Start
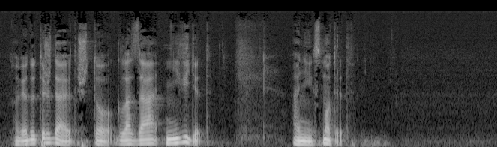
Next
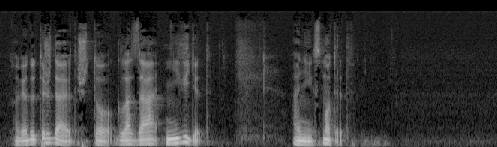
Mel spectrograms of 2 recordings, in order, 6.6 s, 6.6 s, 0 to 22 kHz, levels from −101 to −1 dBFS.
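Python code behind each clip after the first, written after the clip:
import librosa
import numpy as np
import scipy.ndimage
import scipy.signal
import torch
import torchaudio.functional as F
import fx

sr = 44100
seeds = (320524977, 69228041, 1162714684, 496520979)

y = fx.low_shelf(x, sr, hz=100.0, db=-5.5)
y = y * librosa.db_to_amplitude(-3.5)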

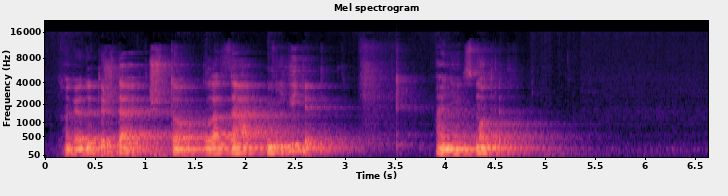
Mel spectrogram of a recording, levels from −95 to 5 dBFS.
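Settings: y = fx.transient(x, sr, attack_db=6, sustain_db=-7)
y = fx.rev_fdn(y, sr, rt60_s=1.8, lf_ratio=0.7, hf_ratio=0.45, size_ms=31.0, drr_db=0.0)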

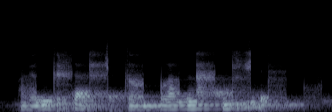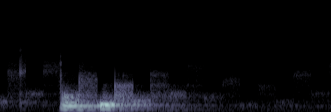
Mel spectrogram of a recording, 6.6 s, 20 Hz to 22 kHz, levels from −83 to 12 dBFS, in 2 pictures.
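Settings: y = fx.air_absorb(x, sr, metres=140.0)
y = fx.filter_held_lowpass(y, sr, hz=5.6, low_hz=220.0, high_hz=2300.0)
y = y * librosa.db_to_amplitude(-6.5)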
